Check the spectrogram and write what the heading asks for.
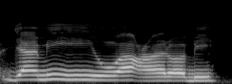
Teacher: Sekarang tasghil. Ini adalah meringankan bunyi hamzah yang kedua.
